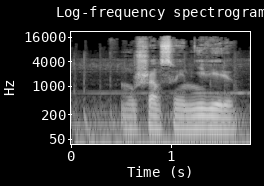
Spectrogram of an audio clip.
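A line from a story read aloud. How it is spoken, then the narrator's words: Mumble. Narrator (Russian): пробормотал я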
